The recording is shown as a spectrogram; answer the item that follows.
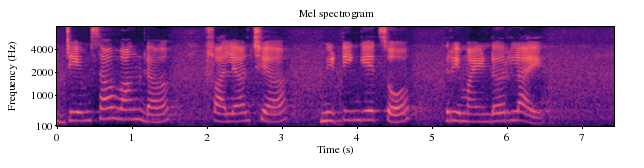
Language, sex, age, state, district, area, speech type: Goan Konkani, female, 18-30, Goa, Quepem, rural, read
